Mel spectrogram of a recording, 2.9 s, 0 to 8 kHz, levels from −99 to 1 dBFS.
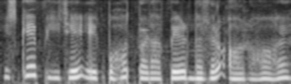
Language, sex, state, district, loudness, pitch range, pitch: Hindi, female, Himachal Pradesh, Shimla, -15 LUFS, 210-240 Hz, 225 Hz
